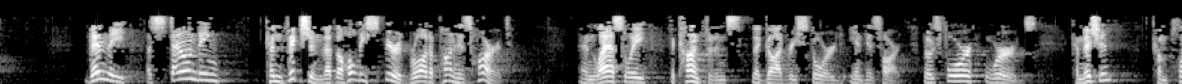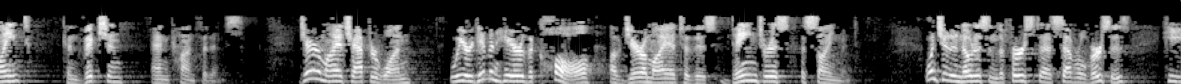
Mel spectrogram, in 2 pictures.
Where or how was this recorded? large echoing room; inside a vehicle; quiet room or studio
large echoing room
